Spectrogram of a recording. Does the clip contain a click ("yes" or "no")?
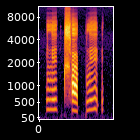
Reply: no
